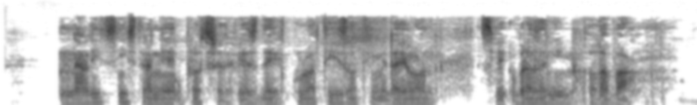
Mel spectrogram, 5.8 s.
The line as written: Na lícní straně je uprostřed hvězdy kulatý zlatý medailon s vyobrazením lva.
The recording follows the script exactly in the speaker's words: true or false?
false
